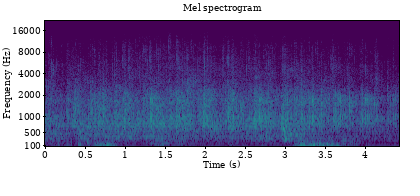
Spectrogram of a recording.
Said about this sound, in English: Can we give Jesus a big clap offering?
